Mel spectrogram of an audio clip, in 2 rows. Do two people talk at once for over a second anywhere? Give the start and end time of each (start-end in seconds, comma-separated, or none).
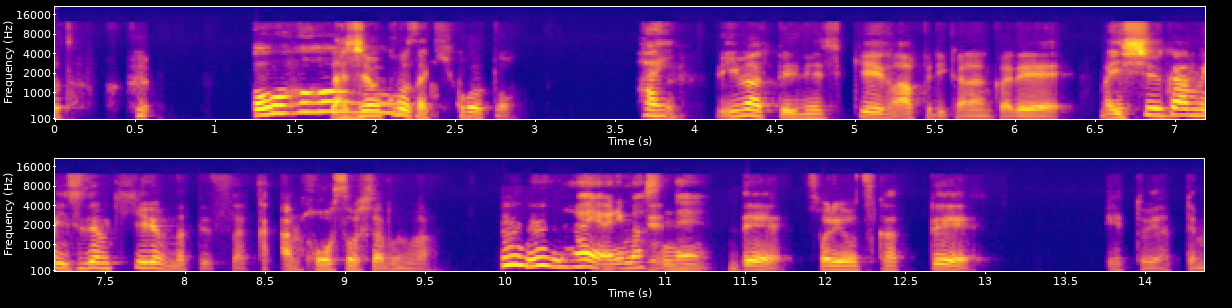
none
